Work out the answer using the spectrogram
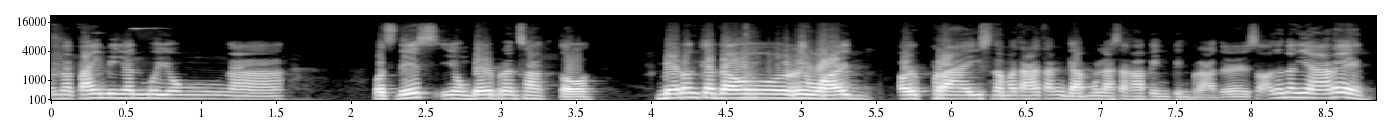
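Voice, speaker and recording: Male vlog host, fairly high-pitched, chatty and animated, laughs easily while telling the story.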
